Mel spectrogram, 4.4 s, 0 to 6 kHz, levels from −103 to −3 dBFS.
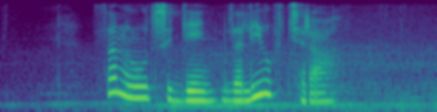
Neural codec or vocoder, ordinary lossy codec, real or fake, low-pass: none; none; real; 5.4 kHz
